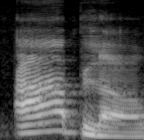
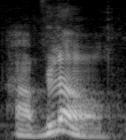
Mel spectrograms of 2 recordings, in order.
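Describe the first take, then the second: First: The stress is on the first syllable. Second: The stress is on the last syllable. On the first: I speak. "that's pronounced differently than saying hablo, which means I speak" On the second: He spoke. "because the accent mark is there, it's important to emphasize that"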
